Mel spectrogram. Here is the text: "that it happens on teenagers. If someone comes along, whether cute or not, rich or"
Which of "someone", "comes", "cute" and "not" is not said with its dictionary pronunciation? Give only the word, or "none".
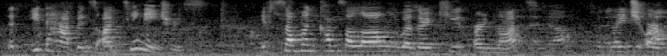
comes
